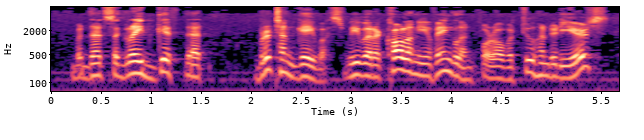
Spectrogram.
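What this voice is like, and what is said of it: Indian English accent. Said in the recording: “We don't speak like you all speak. We have an accent.”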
